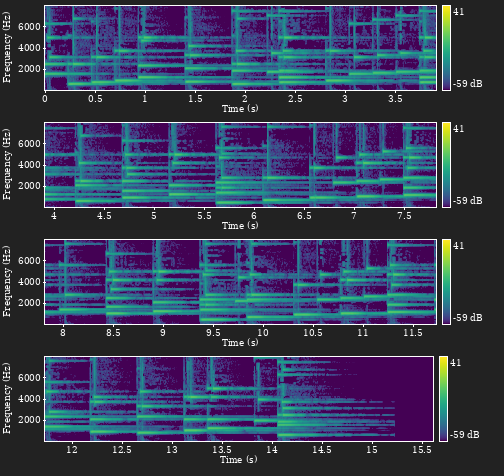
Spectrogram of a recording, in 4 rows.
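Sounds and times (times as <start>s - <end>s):
music box: 0.0s - 15.2s.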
